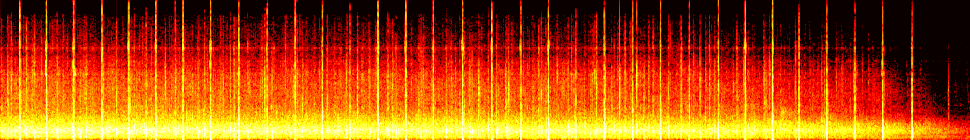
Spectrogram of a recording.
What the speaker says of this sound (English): Let's have another round of applause for our student award recipients.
